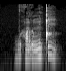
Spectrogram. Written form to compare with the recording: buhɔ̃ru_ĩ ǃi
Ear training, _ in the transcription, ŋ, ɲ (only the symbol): ŋ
